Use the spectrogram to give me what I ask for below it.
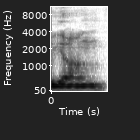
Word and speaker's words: Jung: we're talking about uh Carl Young or Jung I I apologize Carl Young I think is what we normally pronounce it as but it's Carl is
